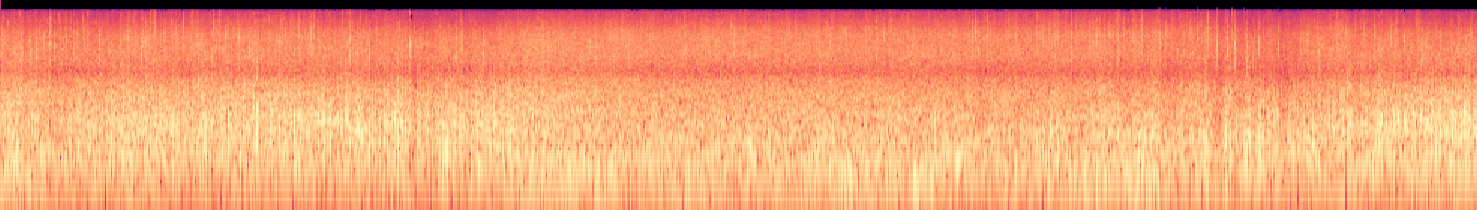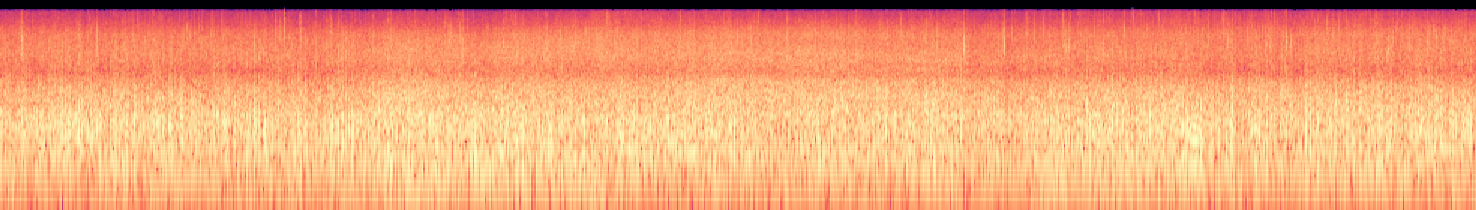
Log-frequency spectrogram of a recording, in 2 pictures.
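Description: Heavy rain pouring onto a paved street and pavement, a dense, steady hiss of drops splashing on wet tarmac.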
